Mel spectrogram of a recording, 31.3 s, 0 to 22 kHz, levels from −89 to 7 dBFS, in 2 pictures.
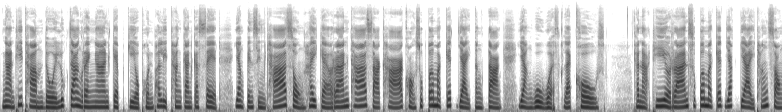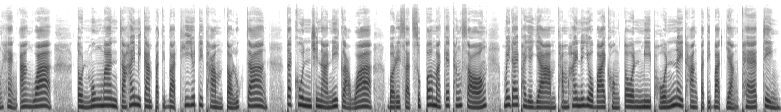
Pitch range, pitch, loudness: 180-225 Hz, 195 Hz, -16 LUFS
